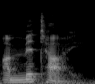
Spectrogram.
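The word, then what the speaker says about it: Amittai: Then me, and then tai. So this is a Yod, but it's a patak Yod. So it's I. It's kind of like I. But you can hear the Yod, can't you? Yeah. I. So amitai.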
